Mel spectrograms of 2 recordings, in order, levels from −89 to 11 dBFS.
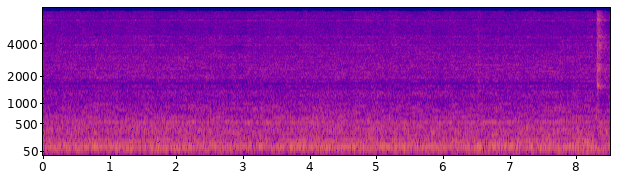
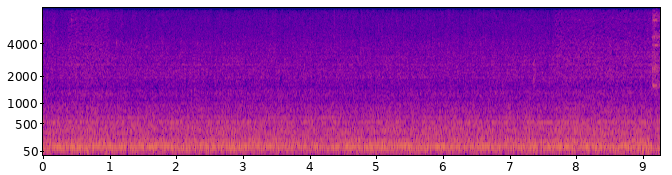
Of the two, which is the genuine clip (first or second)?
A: second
